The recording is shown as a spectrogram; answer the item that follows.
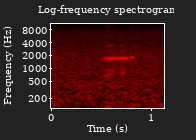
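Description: Toads in the video game Final Fantasy XIV let out a brief, faint pair of croaks over a quiet ambient hiss.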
